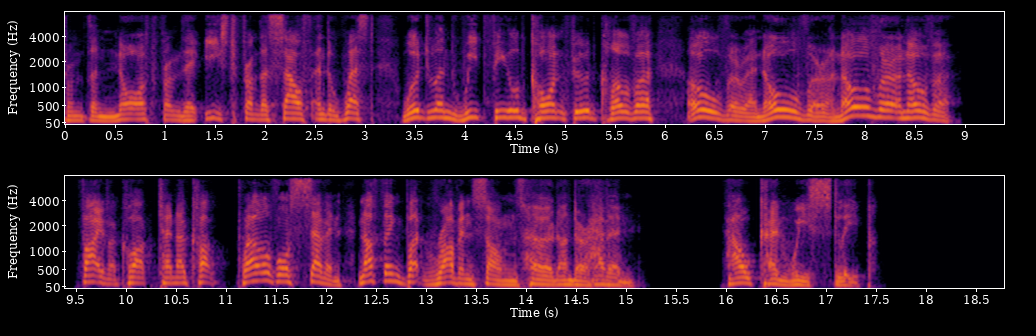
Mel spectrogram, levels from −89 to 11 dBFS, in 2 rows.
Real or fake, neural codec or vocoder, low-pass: fake; codec, 16 kHz, 1.1 kbps, Voila-Tokenizer; 7.2 kHz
